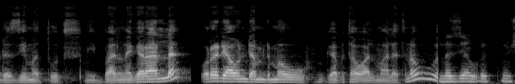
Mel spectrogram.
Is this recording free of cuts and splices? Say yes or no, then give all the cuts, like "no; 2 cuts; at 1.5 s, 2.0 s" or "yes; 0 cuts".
no; 2 cuts; at 1.9 s, 4.4 s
